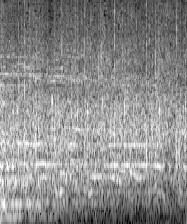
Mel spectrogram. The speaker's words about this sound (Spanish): Dele fuerza, fuerte ese aplauso al Señor, hermano.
